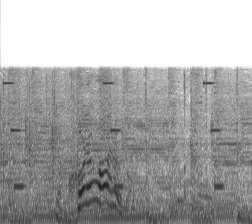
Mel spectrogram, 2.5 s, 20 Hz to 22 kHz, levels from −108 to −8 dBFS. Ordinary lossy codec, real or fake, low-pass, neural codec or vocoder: none; real; 7.2 kHz; none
